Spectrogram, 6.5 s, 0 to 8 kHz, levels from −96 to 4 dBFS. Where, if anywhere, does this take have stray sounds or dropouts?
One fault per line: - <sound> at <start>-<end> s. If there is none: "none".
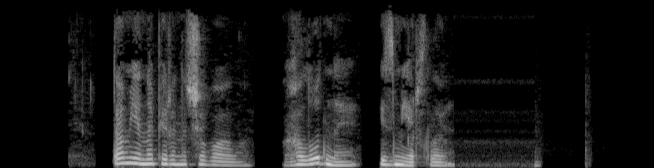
none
